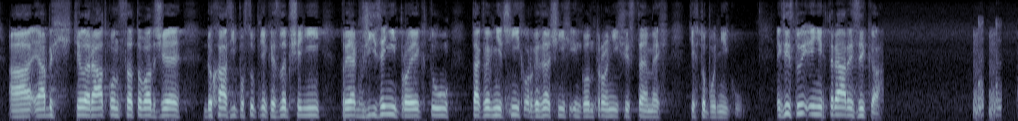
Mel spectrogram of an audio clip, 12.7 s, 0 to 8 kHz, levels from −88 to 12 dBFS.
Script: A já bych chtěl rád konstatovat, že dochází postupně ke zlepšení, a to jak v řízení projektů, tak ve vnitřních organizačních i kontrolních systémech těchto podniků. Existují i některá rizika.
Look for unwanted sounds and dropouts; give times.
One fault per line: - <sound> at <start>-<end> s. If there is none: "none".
- laugh at 12.2-12.5 s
